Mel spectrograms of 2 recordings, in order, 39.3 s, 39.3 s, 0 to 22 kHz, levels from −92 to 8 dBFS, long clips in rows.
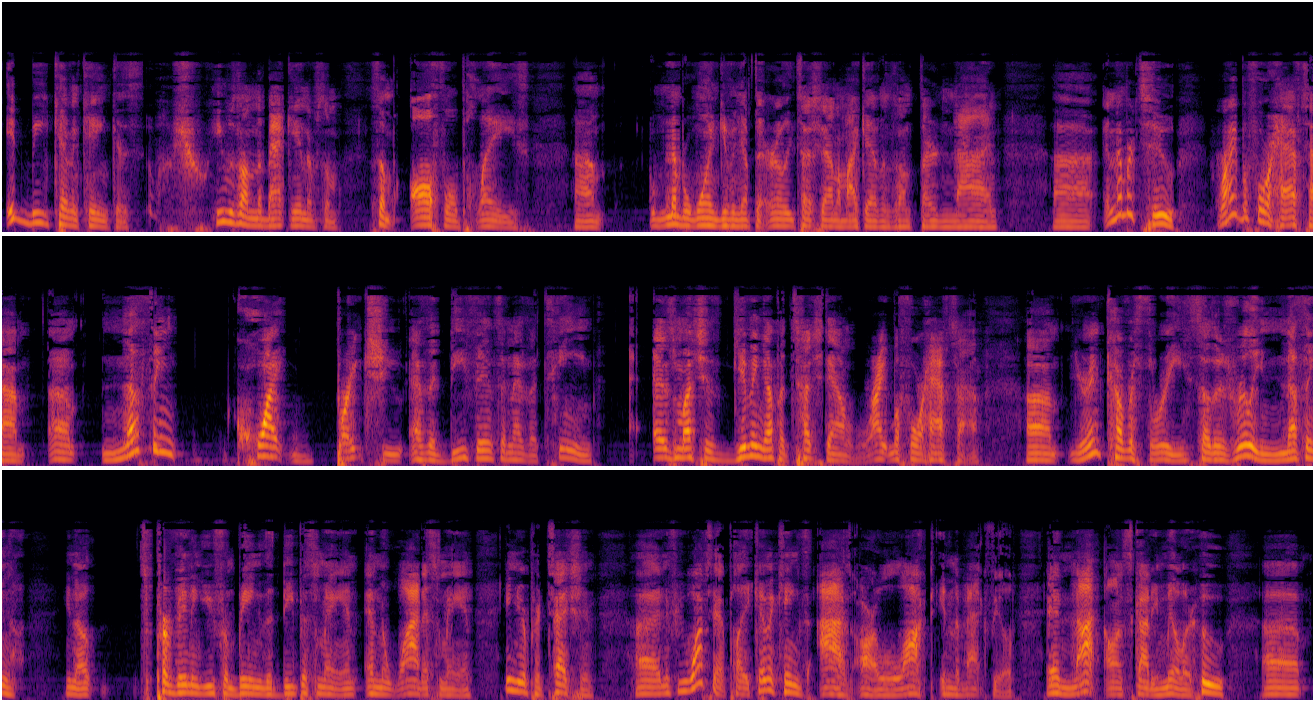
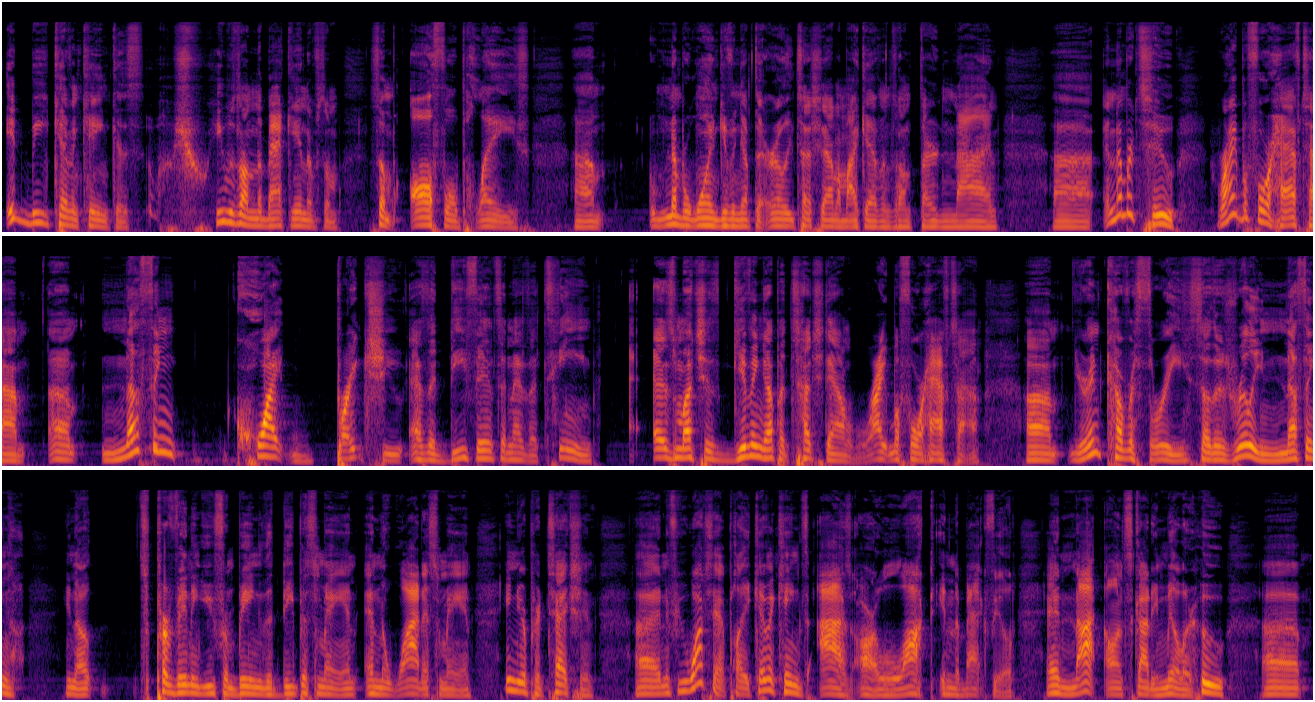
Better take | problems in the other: second | garbled, watery; badly; nothing above 7.5 kHz

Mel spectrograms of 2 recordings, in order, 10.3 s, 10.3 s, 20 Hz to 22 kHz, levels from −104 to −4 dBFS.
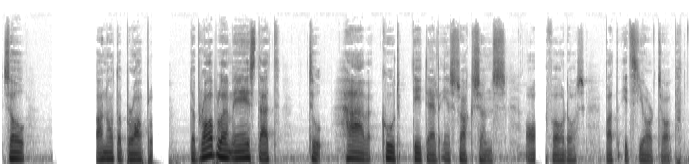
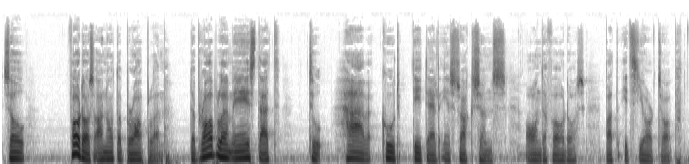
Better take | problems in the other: second | audio cutting out; at 1 s for 0.5 s, at 2.5 s and at 8 s

